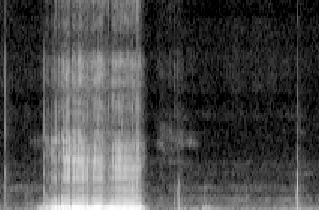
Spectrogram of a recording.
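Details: Teddy, a sleeping English Bulldog, snoring his head off: one long, loud, rasping snore of about one and a half seconds, deep and rumbling, followed by quiet breathing and a few faint clicks.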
